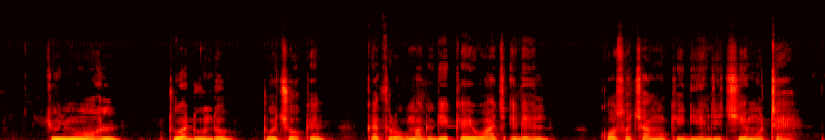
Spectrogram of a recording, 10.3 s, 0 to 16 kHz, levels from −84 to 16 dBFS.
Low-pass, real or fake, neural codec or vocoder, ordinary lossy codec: 14.4 kHz; real; none; none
